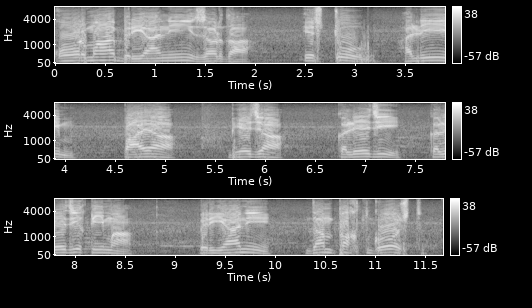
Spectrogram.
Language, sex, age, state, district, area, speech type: Urdu, male, 30-45, Delhi, New Delhi, urban, spontaneous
